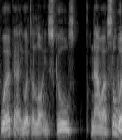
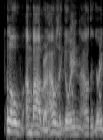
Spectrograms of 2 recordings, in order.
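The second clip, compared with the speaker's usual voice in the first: put-on cheery, friendly voice; 8 semitones higher than usual. Guest telling the host about her podcast opening, mimicking Barbara's friendly greeting. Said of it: "the friendliest opening of any podcast".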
